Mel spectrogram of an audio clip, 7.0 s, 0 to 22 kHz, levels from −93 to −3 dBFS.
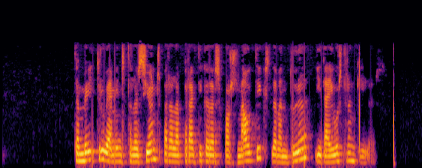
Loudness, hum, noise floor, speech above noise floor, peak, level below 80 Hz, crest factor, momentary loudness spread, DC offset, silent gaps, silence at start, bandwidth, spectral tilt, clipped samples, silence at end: -18 LUFS; none; -74 dBFS; 57 dB; -2 dBFS; -54 dBFS; 18 dB; 15 LU; under 0.1%; none; 1.25 s; 7.8 kHz; -5.5 dB/octave; under 0.1%; 0.45 s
